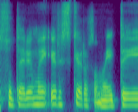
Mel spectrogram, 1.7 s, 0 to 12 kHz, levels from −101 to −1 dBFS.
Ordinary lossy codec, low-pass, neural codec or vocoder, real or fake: Opus, 24 kbps; 10.8 kHz; autoencoder, 48 kHz, 32 numbers a frame, DAC-VAE, trained on Japanese speech; fake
